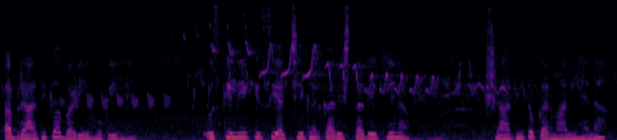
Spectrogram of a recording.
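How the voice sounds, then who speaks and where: A woman's voice: medium pitch, moderate pace, background noise, close to an everyday voice. A woman voicing a bitter middle-aged stepmother who taunts and complains in a cartoon story. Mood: taunting.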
